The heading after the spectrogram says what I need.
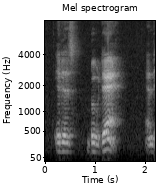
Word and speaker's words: boudin: boudin it is not boudin it is boudin and the n is silent boudin next we have cushkush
